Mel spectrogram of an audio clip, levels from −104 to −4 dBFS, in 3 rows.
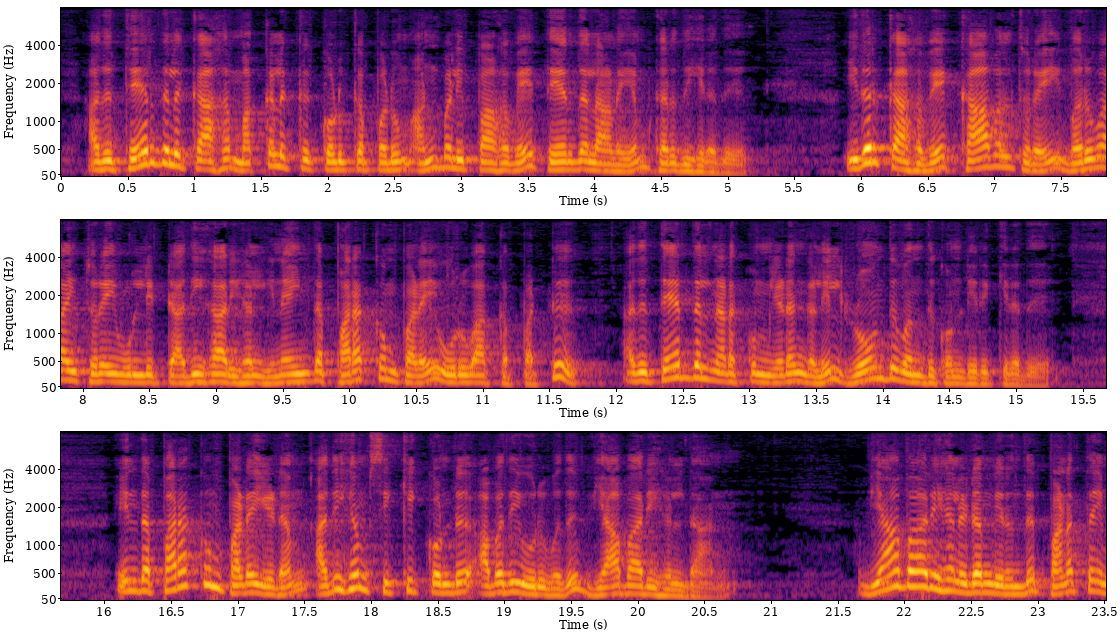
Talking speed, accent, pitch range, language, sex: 85 wpm, native, 125-170 Hz, Tamil, male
